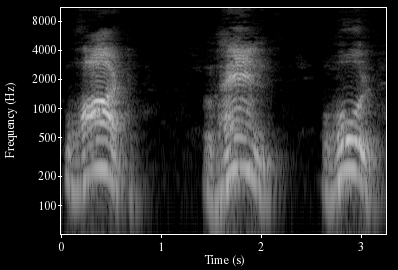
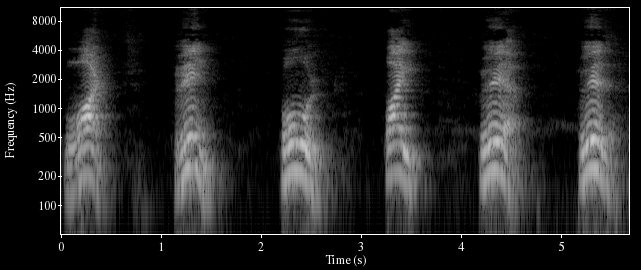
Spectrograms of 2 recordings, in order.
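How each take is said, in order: First: "व्हाट", "व्हेन", "व्होल" with a heavy breathy h after the v; wrong pronunciation. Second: "व्हाट, व्हेन, व्होल" with the silent letter dropped, wat, wen, hol; correct pronunciation. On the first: Teacher mimicking how children misread the words, wrong pronunciation. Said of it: "ये wrong है।". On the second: Teacher modelling the right reading for pupils, correct pronunciation. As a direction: say "व्हाई, वेयर, वेदर" as wai, wear, weather, no extra h. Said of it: "क्या पढ़ेंगे इसको?". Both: Shown as a demonstration.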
